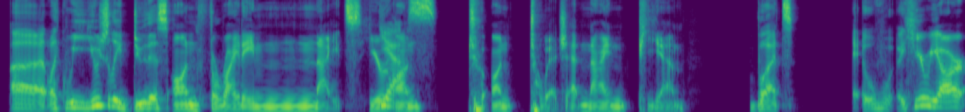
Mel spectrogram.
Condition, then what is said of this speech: Stuttering. I like talking about this stuff, but I also stutter.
